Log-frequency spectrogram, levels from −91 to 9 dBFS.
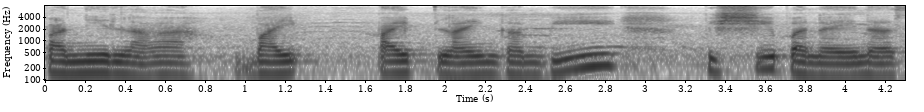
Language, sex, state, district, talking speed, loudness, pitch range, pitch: Nagamese, female, Nagaland, Dimapur, 155 wpm, -17 LUFS, 135-150 Hz, 145 Hz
